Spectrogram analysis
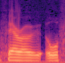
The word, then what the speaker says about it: Pharo: I'm going to call it the Pharo, by the way, guys, just because that's the thing, that's how it's pronounced.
